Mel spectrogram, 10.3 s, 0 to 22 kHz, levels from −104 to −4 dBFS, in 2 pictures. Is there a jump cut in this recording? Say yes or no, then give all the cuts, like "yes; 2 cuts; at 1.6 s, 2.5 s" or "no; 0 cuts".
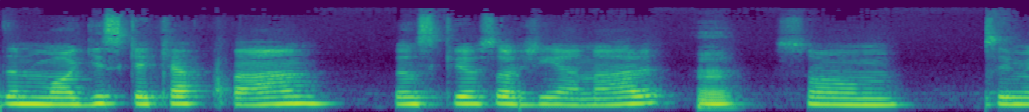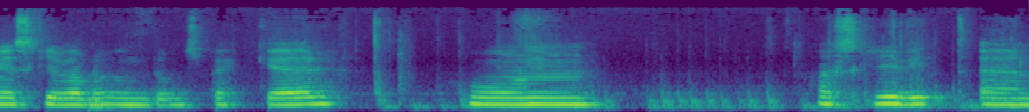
yes; 3 cuts; at 2.6 s, 4.9 s, 5.6 s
